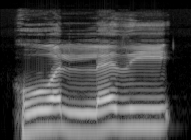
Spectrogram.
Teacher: ذال کو کھینچ کر پڑھیں گے ایک الف کے برابر، یہاں پر یا مدہ ہے، یا ساکن سے پہلے زیر آ جائے تو ایسی یا کو یا مدہ کہتے ہیں، اور اس کو کھینچ کر پڑھتے ہیں ایک الف کے برابر، اور اس مد کو مد اصلی کہتے ہیں.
